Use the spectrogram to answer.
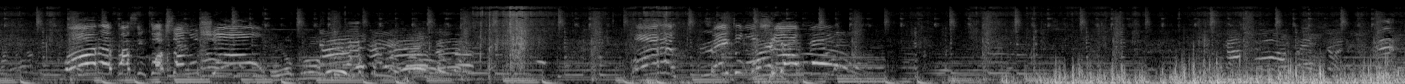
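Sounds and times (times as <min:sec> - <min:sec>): high voices: 0:00.0 - 0:14.0
music with steady bass line: 0:00.0 - 0:14.0.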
